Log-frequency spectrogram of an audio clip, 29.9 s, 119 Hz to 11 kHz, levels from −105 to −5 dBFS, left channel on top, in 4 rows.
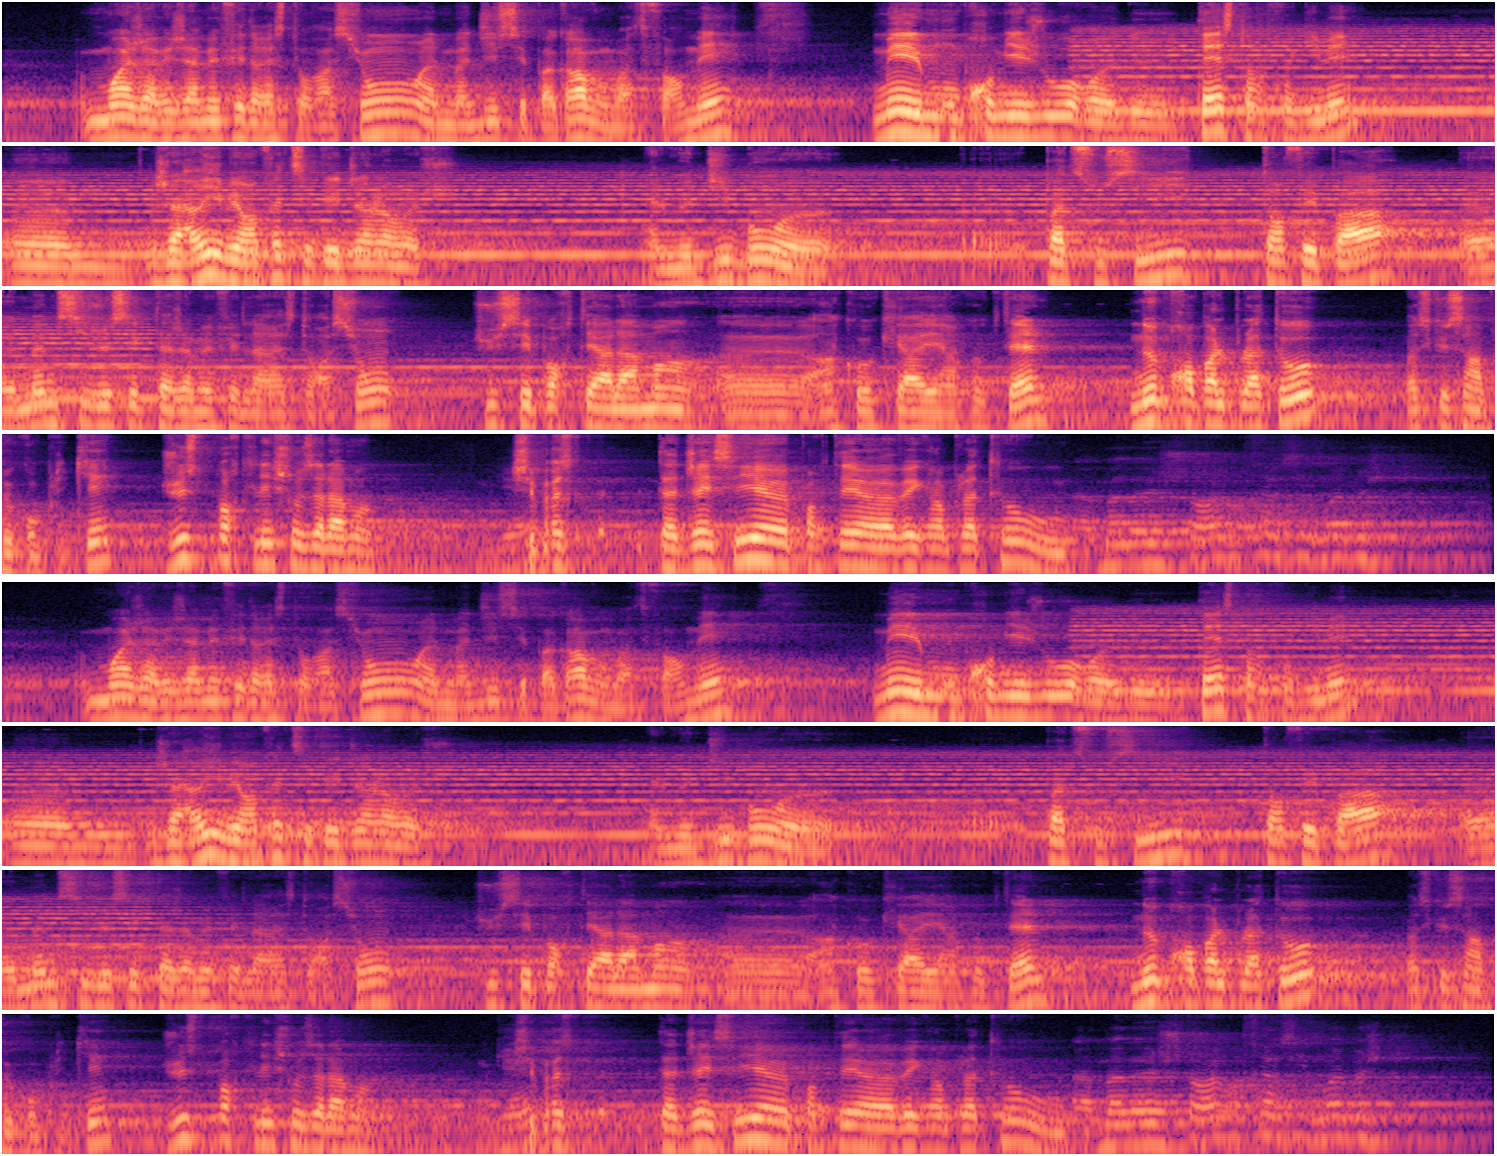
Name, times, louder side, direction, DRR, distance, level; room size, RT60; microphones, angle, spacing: voice 1, 0.4-3.7 4.4-6.8 7.5-9.7 10.7-11.7 12.3-13.5 13.8-16.9 17.3-20.2 20.6-21.6 22.0-24.3 25.0-25.2 25.7-27.8, left 5 dB, 70° left, 0.7 m, -22 dB
sound 1, 5.3-15.7, left 5 dB, 20° left, 1.8 m, -32 dB
sound 2, 6.7-26.4, left 1 dB, 5° left, 0.9 m, -41 dB
voice 2, 24.8-25.1 27.7-29.3, right 1 dB, 40° right, 1.7 m, -34 dB
27.0 x 25.5 x 8.5 m
head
